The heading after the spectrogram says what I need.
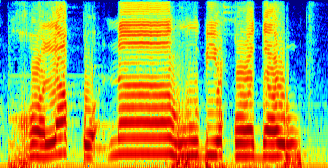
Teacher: Nah, roknya yang awalnya berharokat kasrotain karena diwakafkan menjadi sukun, maka itu rok sukunnya itu dibaca tafkhim atau tebal karena jatuh setelah harokat fathah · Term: rok tafkhim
